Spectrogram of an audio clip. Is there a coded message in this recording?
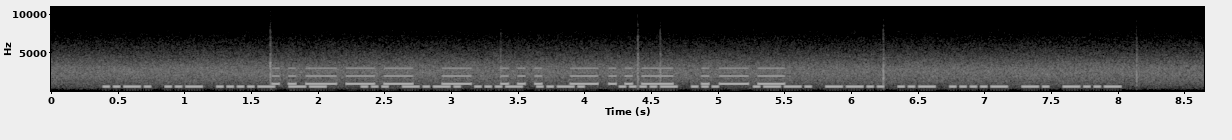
Yes: Morse code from 0.3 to 8.1 s, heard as two keyed tones, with static crashes. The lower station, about 31 wpm, 640 Hz: FU4M SCVF 4S PZU4NX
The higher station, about 19 wpm, 1000 Hz: 2TSXW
